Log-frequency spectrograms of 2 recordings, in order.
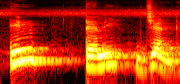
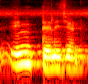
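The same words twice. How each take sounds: First: इंटेलिजेंट very slowly in three parts, इन, टेली, जेंट; split into syllables. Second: Said in the usual way. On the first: Shown as a demonstration. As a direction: pause between each chunk of इंटेलिजेंट. (इंटेलिजेंट को धीरे-धीरे तीन खंडों में तोड़कर) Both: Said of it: "तीन सिलेबस हो गया".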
